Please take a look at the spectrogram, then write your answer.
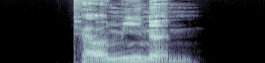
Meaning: dative plural of Termin
- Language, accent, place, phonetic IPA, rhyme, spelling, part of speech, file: German, Germany, Berlin, [tɛʁˈmiːnən], -iːnən, Terminen, noun, De-Terminen.ogg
